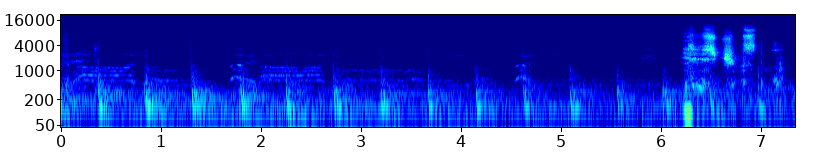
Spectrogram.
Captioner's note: voices chant; drums beating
